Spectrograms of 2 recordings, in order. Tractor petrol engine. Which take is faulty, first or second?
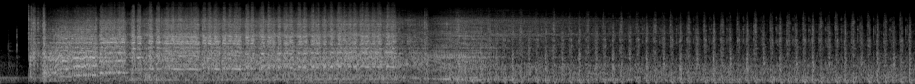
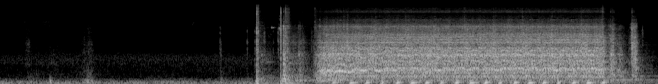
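second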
